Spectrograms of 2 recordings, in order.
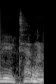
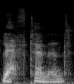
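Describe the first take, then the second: First: The word begins with a 'loo' sound. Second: The word begins with a 'left' sound. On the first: This is the American way of saying it. "they don't want to sound American by saying lieutenant" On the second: This is the English way of saying it. "as we call them in England... pronounce it lieutenant"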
